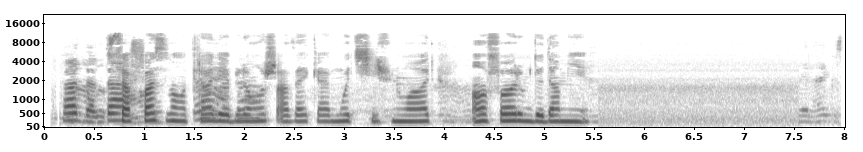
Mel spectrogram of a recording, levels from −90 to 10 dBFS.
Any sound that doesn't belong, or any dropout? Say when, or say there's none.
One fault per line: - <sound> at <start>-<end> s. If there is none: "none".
none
